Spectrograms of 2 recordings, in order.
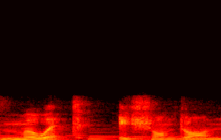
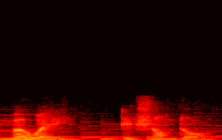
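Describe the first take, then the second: First: The final T of Moet is sounded. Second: The final T of Moet is silent. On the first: This is how the family says the name. The speaker calls it right. "it's actually pronounced" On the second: This follows the usual French rule of a silent final T. The speaker calls it wrong.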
